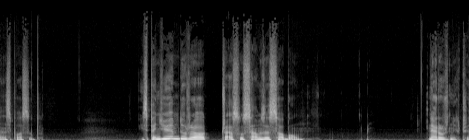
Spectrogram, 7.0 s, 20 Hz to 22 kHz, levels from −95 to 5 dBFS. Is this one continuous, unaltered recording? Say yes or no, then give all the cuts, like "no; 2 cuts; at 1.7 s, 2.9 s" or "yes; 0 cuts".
yes; 0 cuts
